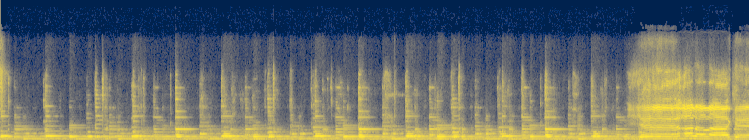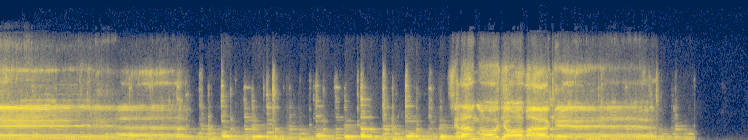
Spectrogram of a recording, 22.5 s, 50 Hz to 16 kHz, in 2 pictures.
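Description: A 21-string kora and a wooden balafon playing together, a steady run of plucked and struck notes, with a voice singing over them about ten seconds in and again near the end. The music cuts off suddenly just before the end.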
